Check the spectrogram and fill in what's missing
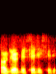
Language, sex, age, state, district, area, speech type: Malayalam, male, 30-45, Kerala, Wayanad, rural, conversation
